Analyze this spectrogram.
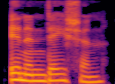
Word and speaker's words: inundation: i nun day shun inundation Stress day. Keep nun soft, then shun quick.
